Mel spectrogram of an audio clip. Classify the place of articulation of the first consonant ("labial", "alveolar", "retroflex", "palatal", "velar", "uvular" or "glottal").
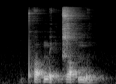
labial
